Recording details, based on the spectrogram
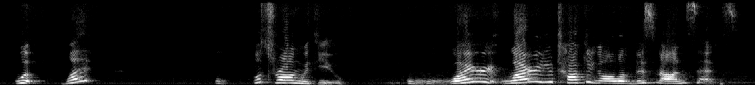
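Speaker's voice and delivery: stunned cop voice. Retelling a cop stopping a speeding old man, acting out the cop: imitating a gobsmacked cop. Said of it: "The cop is gobsmacked".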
